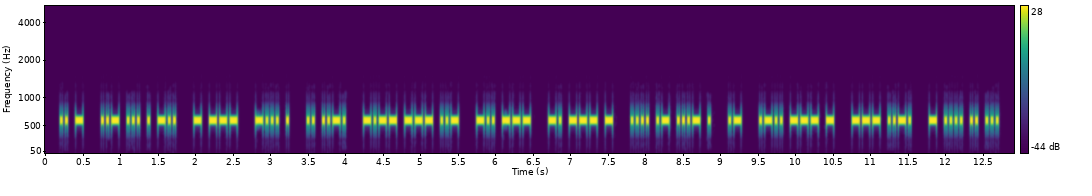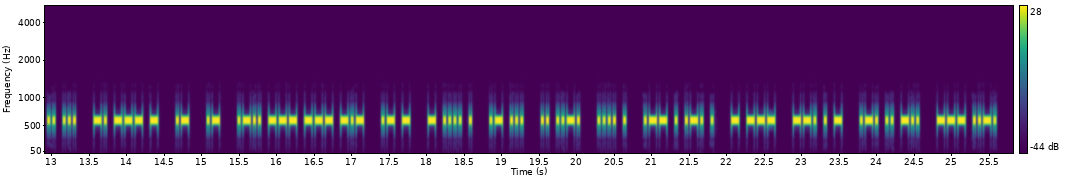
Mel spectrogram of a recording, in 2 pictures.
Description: Morse code, heard as a keyed tone, about 34 wpm, 600 Hz. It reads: IT USED TO BE IF YOU DO NOT HAVE A LOT OF THIS IS NOT A A LOOK AT THE AS IF HE WERE TO GET RID OF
